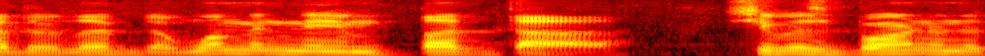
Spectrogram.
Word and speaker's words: Baddha: And a quick warning: Baddha's name sounds very close to Buddha, so I'm going to try to pronounce Baddha just a little bit different than Buddha. So we've got Baddha and Buddha.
